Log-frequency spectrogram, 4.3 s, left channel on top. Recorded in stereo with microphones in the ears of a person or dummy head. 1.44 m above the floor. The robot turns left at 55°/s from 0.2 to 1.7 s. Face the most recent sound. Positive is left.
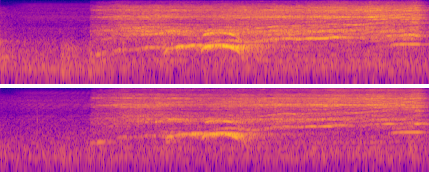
turn(degrees=75)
